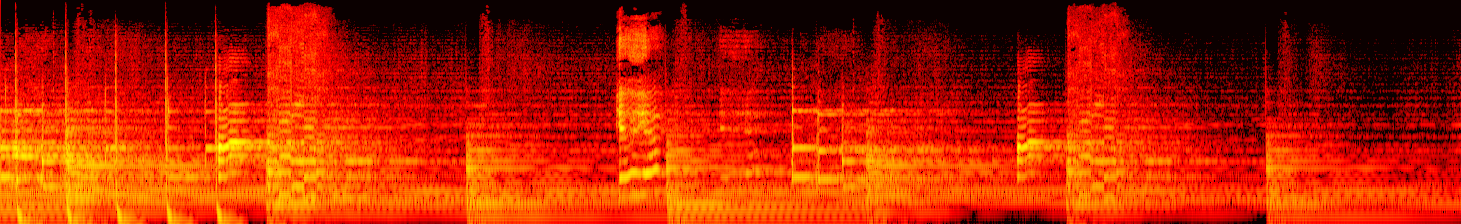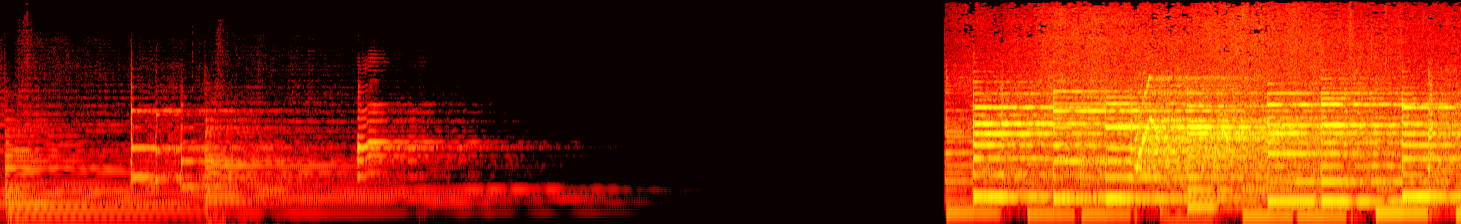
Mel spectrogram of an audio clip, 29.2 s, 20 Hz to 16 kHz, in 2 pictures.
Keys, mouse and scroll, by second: 0.4-2.3 drag, 6.8 click, 7.6 click, 8.8 click, 10.1-13.3 drag, 13.3-13.7 scroll down 1, 16.9 shift+middle click, 17.6-18.9 scroll up 1, 18.9 click, 19.4 scroll down 2, 19.5 middle click, 20.5 click, 23.6 scroll up 1, 25.0 click.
